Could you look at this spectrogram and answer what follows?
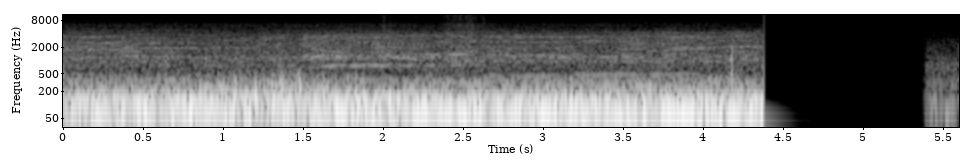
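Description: A car carrying pots and supplies, headed to a district hospital, gives a steady, loud low rumble of interior road noise that ends abruptly, followed by near silence.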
